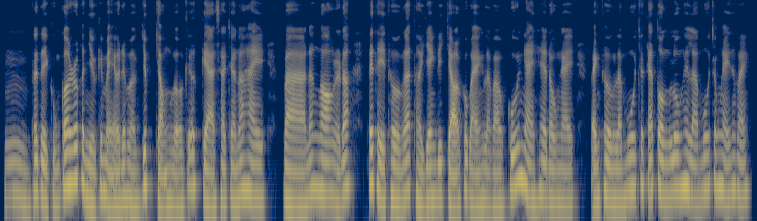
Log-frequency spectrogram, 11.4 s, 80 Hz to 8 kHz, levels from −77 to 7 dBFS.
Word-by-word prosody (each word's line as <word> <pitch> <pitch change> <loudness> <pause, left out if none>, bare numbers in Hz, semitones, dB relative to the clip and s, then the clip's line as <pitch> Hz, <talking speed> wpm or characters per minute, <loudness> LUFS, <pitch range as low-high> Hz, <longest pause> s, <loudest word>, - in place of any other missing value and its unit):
Ừm, 130 -3 -6
thế 145 - +3
thì 130 -3 +3
cũng 115 +2 -6
có 160 +4 +5
rất 180 +2 +2
là 170 - +3
nhiều 120 -4 0
cái 150 - -1
mẹo 110 -5 +1
để 125 - 0
mà 115 -4 -2
giúp 165 - +1
chọn 105 -1 0
lựa 105 0 -1
cái - - -3
ức 160 0 -2
gà 110 -5 +3
sao 120 +2 -2
cho 120 0 -2
nó 135 +4 0
hay 130 -4 0 0.2
và 110 -3 +3
nó 145 +5 -1
ngon 140 -3 +3
rồi 115 -3 -1
đó. 155 +2 +2 0.3
Thế 170 - +5
thì 130 -8 +2
thường 125 -2 0
á, 145 +2 +3
thời 120 -6 -1
gian 125 0 0
đi 130 - 0
chợ 100 -5 +3
của 145 - -2
bạn 115 -4 0
là 120 -2 -3
vào 110 -1 -2
cuối 155 +8 +1
ngày 165 -10 +1
hay 130 +1 -1
đầu 120 -2 -1
ngày, 115 0 -3 0.2
bạn 125 0 0
thường 125 -3 +1
là 120 0 0
mua 145 +5 -1
cho 165 - -3
cả 140 - +3
tuần 140 -3 +1
luôn 150 +2 +1
hay 165 0 +2
là 135 -4 0
mua 150 +4 -3
trong 160 0 -3
ngày 135 -5 -1
thôi 155 - -3
bạn? 140 0 -2
130 Hz, 310 wpm, -21 LUFS, 115-145 Hz, 0.3 s, có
